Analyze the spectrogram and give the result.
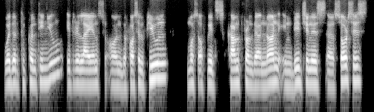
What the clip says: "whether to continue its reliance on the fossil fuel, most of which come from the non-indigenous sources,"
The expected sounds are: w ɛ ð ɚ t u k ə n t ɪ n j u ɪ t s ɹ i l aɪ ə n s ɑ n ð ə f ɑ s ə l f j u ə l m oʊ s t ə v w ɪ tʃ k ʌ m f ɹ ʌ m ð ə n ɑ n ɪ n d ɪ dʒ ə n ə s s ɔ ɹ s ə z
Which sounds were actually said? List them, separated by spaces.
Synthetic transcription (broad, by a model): w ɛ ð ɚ t u k ə n t ɪ n j u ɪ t ɹ i l aɪ ə n s ɑ n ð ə f ɑ s ə l f j u l m oʊ s t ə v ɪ s k ʌ m f ɹ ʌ m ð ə n ɑ n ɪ n d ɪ dʒ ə n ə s s ɔ ɹ s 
